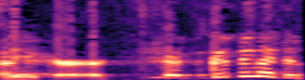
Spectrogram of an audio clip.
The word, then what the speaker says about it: Dacre: So then it's Dacre. So some people are like, is it Dacre? And like, I'm Southern, so it's like acre with a D, so it's Dacre.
